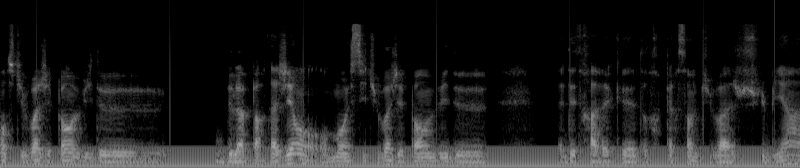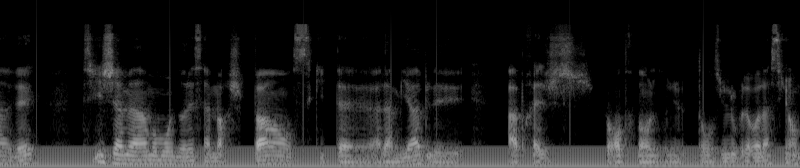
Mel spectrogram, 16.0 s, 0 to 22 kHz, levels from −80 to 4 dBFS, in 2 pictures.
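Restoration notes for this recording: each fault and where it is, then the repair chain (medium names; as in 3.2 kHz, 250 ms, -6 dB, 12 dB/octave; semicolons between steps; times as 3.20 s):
hum 60 Hz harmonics 8 -37 dBFS
tick 45 rpm -22 dBFS
7.74 s: pop -16 dBFS
11.90–11.91 s: dropout 5.9 ms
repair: de-click; de-hum 60 Hz, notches 8; interpolate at 11.90 s, 5.9 ms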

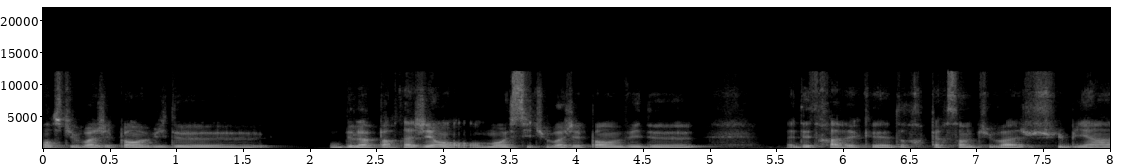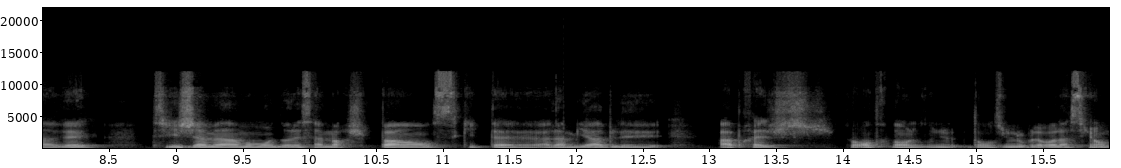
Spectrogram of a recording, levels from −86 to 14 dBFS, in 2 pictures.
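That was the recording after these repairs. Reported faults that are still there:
nothing left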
